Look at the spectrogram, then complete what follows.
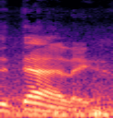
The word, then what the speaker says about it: Eataly: So, it's either pronounced Eataly or Italy. It's Italy.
